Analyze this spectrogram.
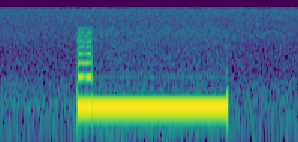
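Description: A telephone tone sounds while a call is being placed: one steady, mid-pitched beep lasting about a second, loud and alone against near silence, with no talk.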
